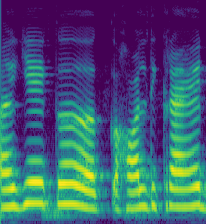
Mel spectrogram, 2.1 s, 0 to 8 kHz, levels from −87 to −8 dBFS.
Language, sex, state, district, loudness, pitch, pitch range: Hindi, female, Bihar, Saran, -13 LUFS, 240 Hz, 225-265 Hz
